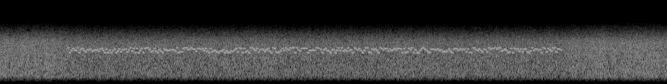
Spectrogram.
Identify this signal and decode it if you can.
Multi-tone FSK (Olivia or MFSK type), about 500 Hz wide, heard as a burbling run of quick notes, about 62.5 baud, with radio static.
